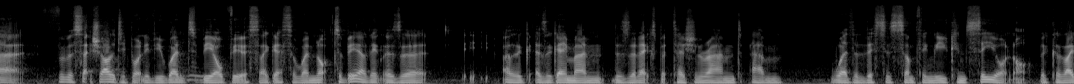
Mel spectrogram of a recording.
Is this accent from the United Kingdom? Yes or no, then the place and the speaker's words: yes; Nottingham, East Midlands, United Kingdom; now in London, United Kingdom; But, you know, we grew up on a working class estate in Nottingham, which you wouldn't know from my accent now, but it's all kind of disappeared in sort of London.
